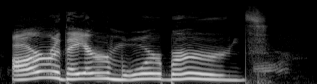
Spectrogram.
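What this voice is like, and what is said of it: Unconvincing attempt at American accent. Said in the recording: “I'm pulling up a video of how to speak in an American accent. ... You've never sounded less American than you did when you were trying that.”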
